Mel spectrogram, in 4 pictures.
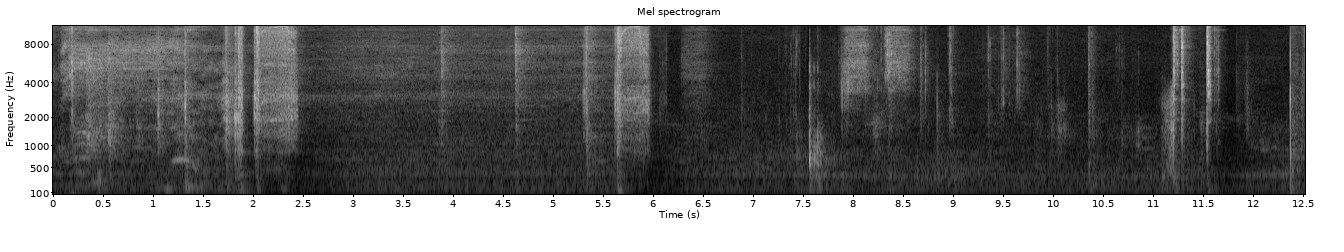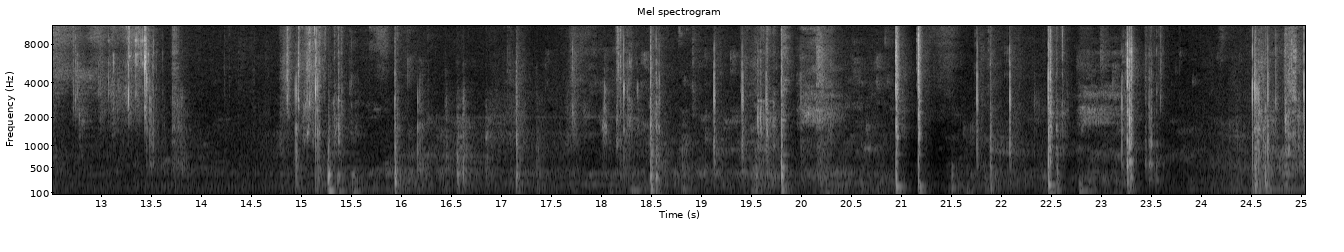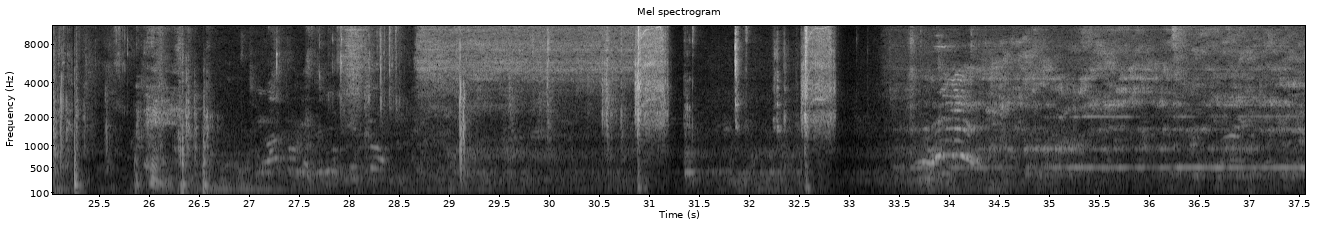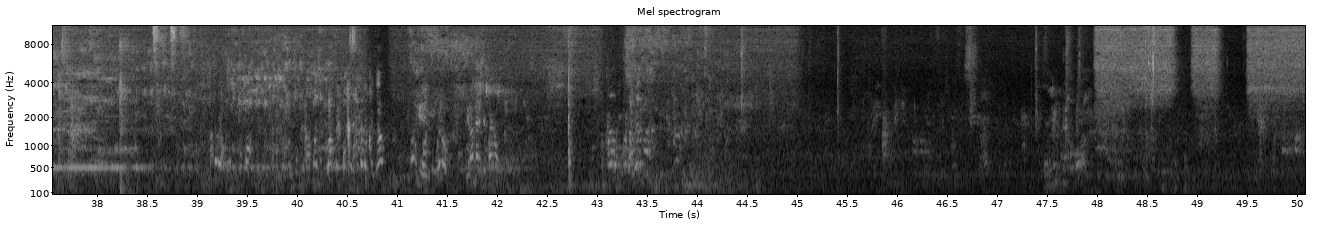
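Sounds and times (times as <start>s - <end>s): short hissing bursts: 48.0s - 50.0s.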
